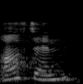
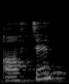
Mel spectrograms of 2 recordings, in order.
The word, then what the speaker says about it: often: Chicos, often se puede pronunciar de dos formas. Puede ser often. A mí me gusta mucho pronunciar las T, pero eso ya es preferencia. O también se puede pronunciar often. Often. ¿Ok? Como quieran. Cualquiera de los dos está bien.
